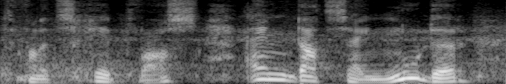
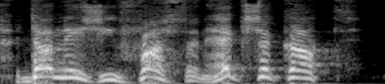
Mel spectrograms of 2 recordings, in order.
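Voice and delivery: another sailor; 12 semitones higher than usual. A narrator's reading. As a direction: tell it with wonder. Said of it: "zei een ander".

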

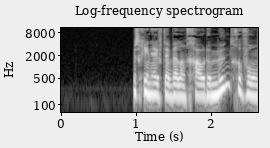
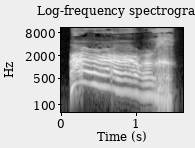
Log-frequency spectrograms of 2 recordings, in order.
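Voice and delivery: higher, long pirate "Arr"; pirate cry; 6 semitones higher than usual. Acted. Kaat draws her dagger too, crying out as pirate. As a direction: call out a high growling "Arr", falling. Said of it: "roept Kaat ook".

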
